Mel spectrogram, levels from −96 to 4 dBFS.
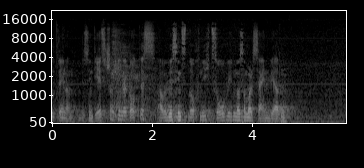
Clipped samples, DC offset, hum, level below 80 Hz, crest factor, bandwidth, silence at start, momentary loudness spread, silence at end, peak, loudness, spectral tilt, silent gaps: under 0.1%; under 0.1%; none; -70 dBFS; 20 dB; over 20 kHz; 0 s; 21 LU; 0 s; -30 dBFS; -49 LUFS; -4.5 dB/octave; none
